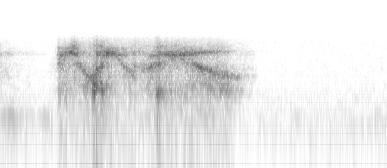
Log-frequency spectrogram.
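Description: A short sound effect plays from a device speaker.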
